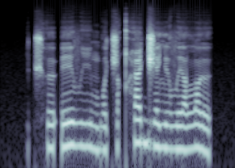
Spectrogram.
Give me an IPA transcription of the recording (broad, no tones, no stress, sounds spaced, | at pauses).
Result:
t͡ʃʰ ø ʔ e v iː m b ɔ t͡ʃ ə qʰ e d͡ʒ ɛ lʲ ɔ v e lˠ ʏ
